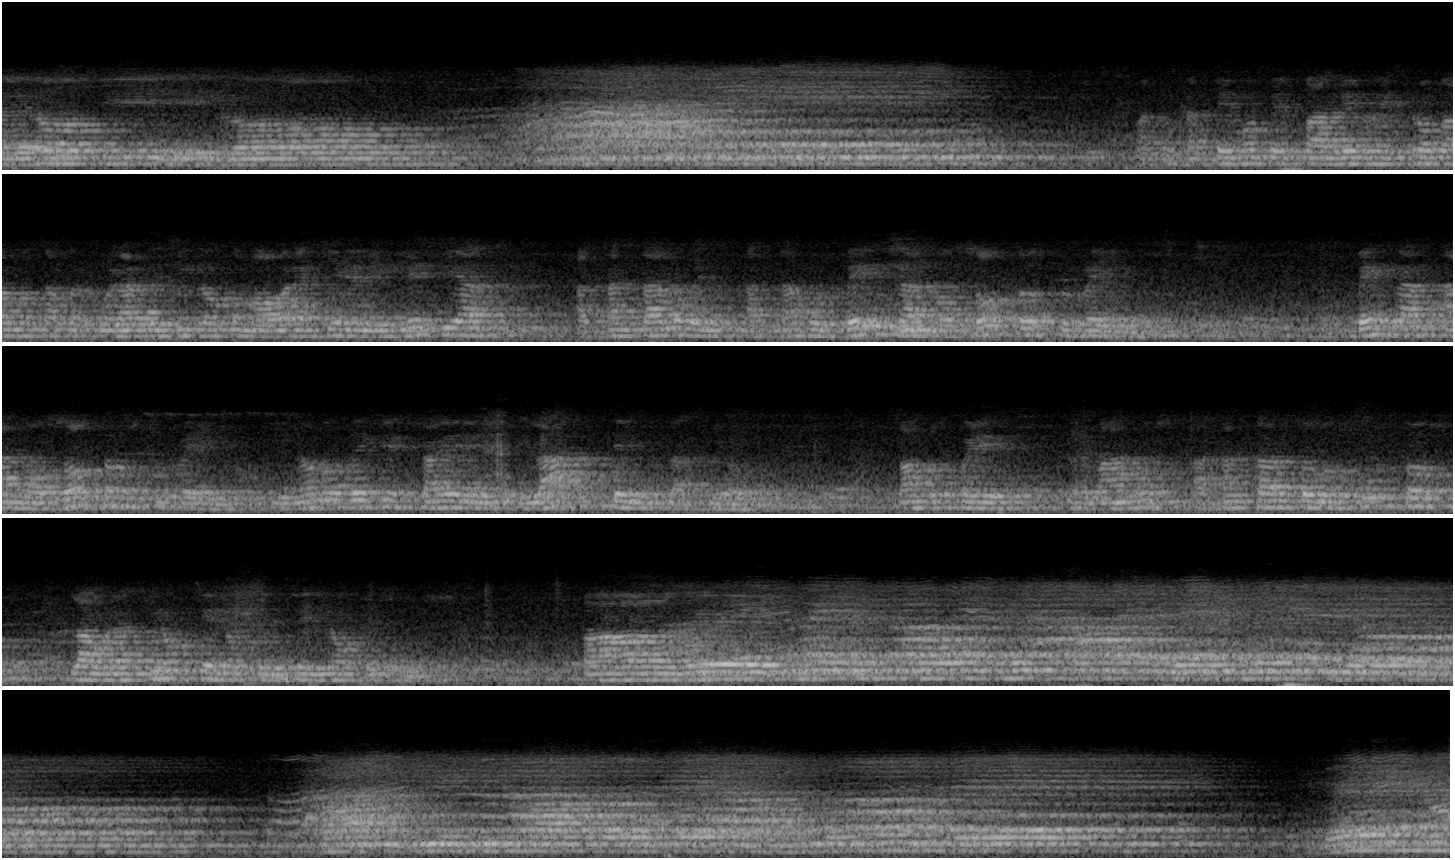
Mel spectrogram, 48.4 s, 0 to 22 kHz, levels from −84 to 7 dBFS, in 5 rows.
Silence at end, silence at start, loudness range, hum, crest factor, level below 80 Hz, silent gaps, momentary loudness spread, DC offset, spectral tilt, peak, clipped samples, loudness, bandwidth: 0 s; 0 s; 5 LU; none; 16 dB; -54 dBFS; none; 13 LU; under 0.1%; -8.5 dB/octave; -12 dBFS; under 0.1%; -27 LUFS; 7.8 kHz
